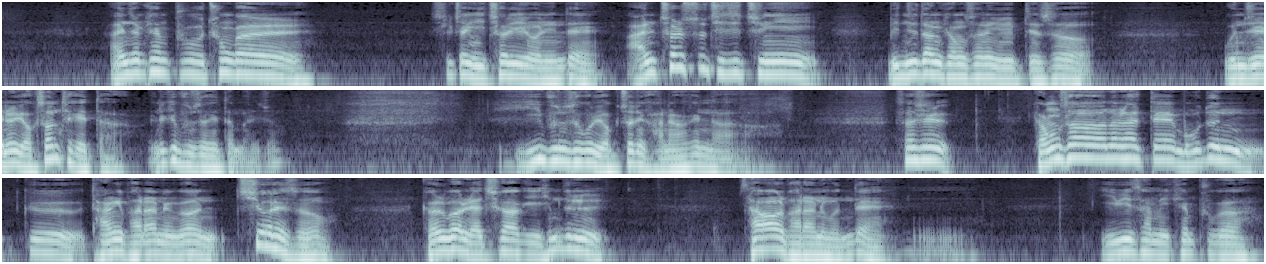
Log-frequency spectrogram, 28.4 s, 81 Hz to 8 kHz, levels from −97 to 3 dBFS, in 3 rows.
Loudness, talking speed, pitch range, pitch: -18 LUFS, 225 characters per minute, 110-150 Hz, 125 Hz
